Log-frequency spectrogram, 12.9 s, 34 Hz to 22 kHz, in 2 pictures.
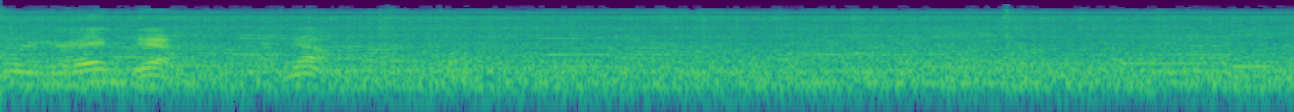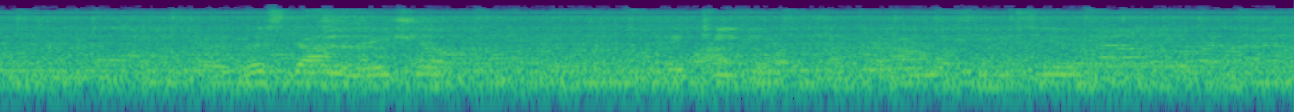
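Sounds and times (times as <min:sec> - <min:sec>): faint voices: 0:00.0 - 0:12.9
ventilation hum: 0:00.0 - 0:12.9.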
